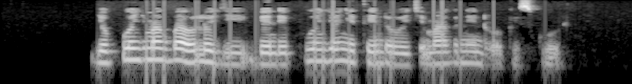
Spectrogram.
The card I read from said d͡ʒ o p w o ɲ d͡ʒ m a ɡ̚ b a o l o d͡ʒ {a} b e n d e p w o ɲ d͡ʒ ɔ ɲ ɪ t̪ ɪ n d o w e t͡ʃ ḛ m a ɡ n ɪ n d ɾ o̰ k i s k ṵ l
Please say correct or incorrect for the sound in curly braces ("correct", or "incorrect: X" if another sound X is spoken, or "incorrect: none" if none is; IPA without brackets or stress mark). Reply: incorrect: i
